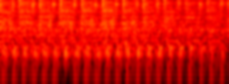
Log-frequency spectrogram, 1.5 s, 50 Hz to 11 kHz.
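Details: 1976 BMW R90S 900cc, carburetors with built-in accelerator pumps being synced by matching intake air pitch, a cylinder ring previously replaced: even pulsing idle about fourteen beats a second with soft airy intake hiss; normal idle.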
